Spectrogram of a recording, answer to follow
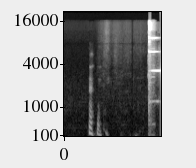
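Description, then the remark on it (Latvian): A smartphone's Siri voice assistant activates: a few short spoken syllables, a brief pause, then a bright electronic chime that rings out loudly and holds to the end. “Kas ir telefons runā? Siri.”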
